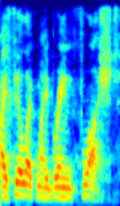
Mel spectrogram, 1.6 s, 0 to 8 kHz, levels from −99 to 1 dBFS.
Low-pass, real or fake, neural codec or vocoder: 7.2 kHz; fake; codec, 16 kHz, 4 kbps, FreqCodec, larger model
